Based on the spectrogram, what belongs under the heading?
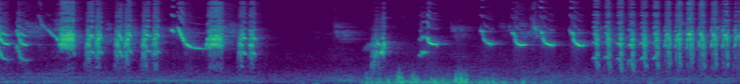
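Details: Young male black-winged myna kept in a cage, singing loud harsh squawks that curve downward, a brief pause, then repeated falling whistles and a fast rattling chatter at the close.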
